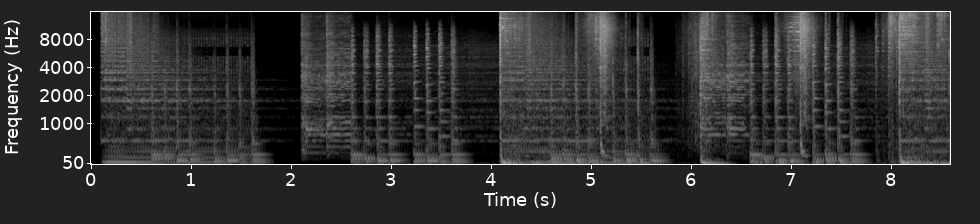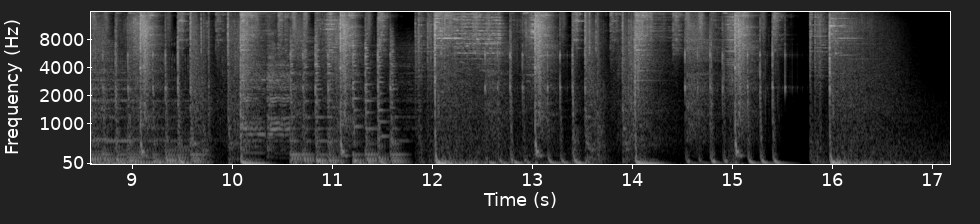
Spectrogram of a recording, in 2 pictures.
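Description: Loud Viking-style percussion from a virtual instrument, three multis (Tonals, Foundation, Support) played together from a keyboard: heavy booming drum hits in driving rhythmic patterns, layered with tonal textures, with brief pauses between phrases and no voices.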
